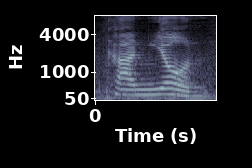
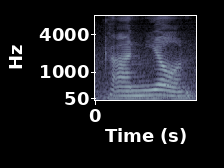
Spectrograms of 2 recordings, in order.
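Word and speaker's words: cañón: Whenever you see that little t over an N, you're going to pronounce it like N Y. Okay? So, for example, think of the word canyon. So, when you pronounce canyon, you've got the N sound. Okay? However, in Spanish, it's going to be spelled like this. Canon. Canon. So, we're putting the stress on that O.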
